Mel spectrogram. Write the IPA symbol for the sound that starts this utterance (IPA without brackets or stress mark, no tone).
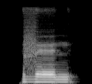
v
